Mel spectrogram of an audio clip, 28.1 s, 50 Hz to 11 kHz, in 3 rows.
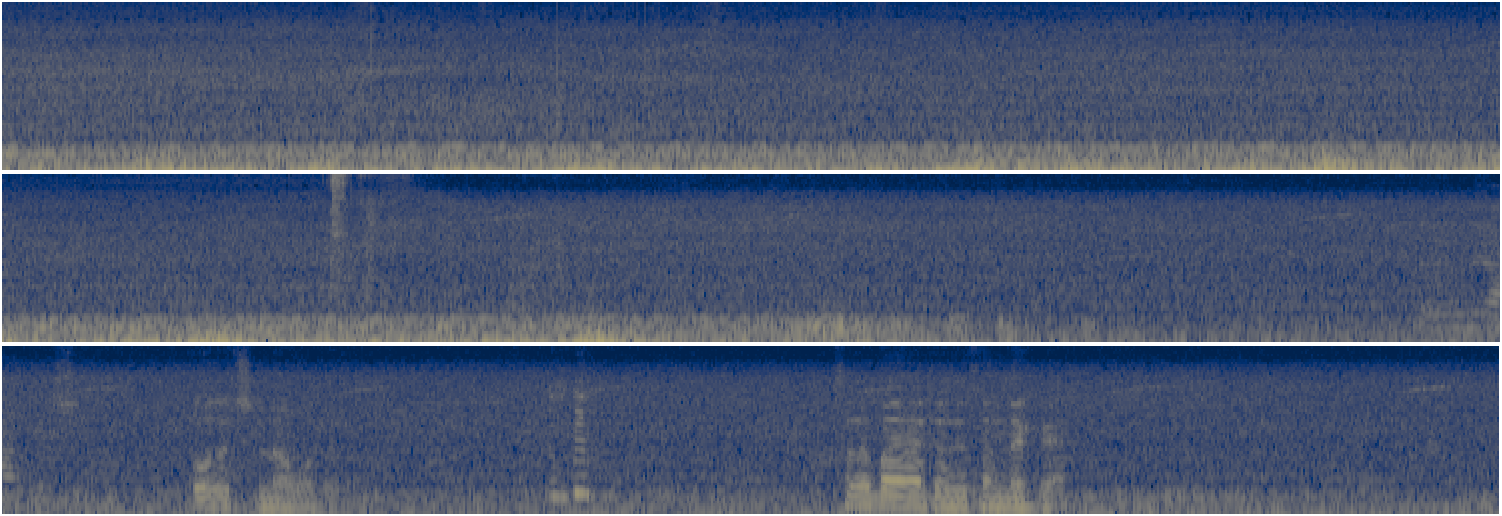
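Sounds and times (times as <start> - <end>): car engine: 0.0 - 15.8
road rumble: 0.0 - 28.0.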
